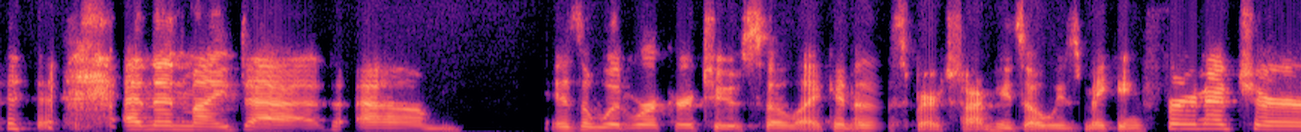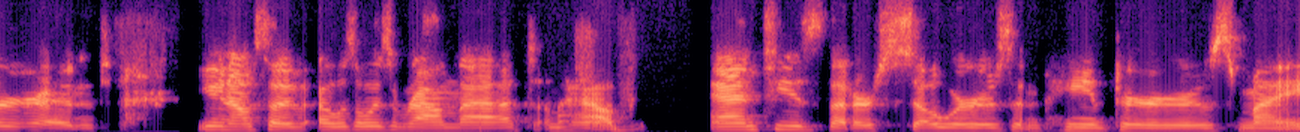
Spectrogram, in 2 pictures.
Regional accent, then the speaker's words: Richmond, British Columbia, Canada; I'm going to do the full life story. I was born and raised in Canada.

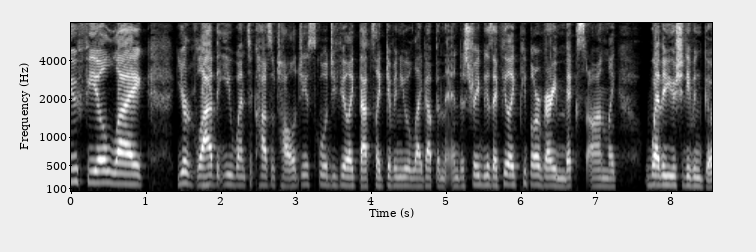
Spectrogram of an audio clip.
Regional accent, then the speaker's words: New York, United States; because like I'm Italian, like I'm from New York, like tough love

